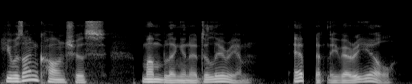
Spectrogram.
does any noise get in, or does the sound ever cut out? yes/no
yes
